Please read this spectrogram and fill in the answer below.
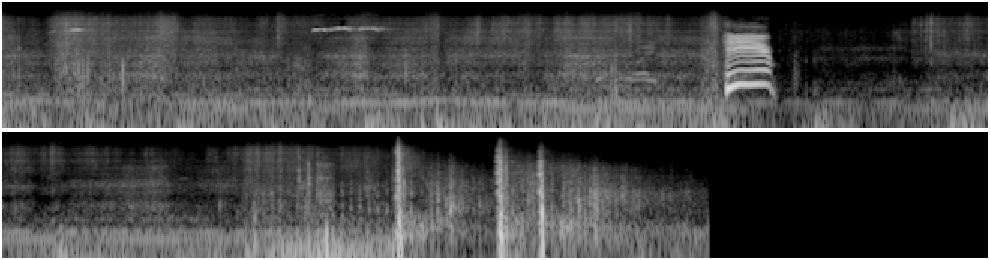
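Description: Shotgun firing three shots at flushed birds: one, then two close together about half a second later. Dry grass swishes underfoot throughout.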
